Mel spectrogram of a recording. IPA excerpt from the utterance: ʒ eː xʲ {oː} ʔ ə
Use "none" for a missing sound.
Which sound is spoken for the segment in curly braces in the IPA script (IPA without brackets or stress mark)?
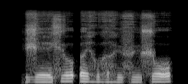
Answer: oː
